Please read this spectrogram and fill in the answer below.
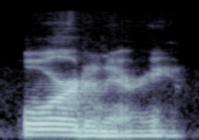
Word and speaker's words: ordinary: actually an or and we say it with stress so we have a little bit of length on that first syllable ordinary ordinary uh then we have this ar says the air diphthong so sometimes ar says er sometimes it says r in this case it says air air like in care or fair so we we would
